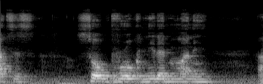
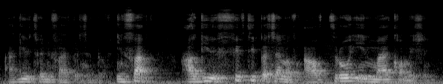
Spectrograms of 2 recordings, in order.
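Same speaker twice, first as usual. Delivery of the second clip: soft, measured sincerity with long pauses; quietly firm, heartfelt appeal; speaking from the heart; 8 dB quieter than usual. Retold or imitated. Gallery dealer to senator, championing his artist, soft and sincere. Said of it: "I saw Leroy speaking his heart".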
